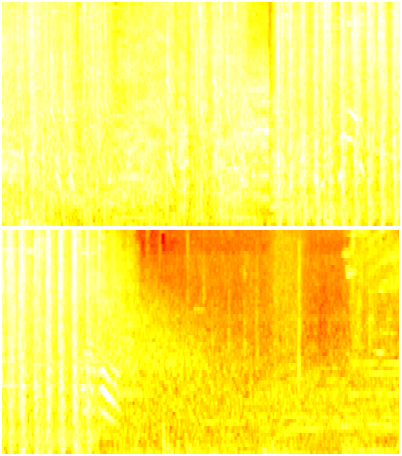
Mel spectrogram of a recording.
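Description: Rapid automatic gunfire bursts in the shooter game The Outer Worlds, a dense rattling fusillade of closely spaced shots that builds, then tapers to scattered cracks and fades near the end.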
